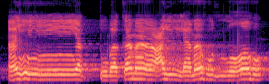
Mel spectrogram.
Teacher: اللہ کلام سے پہلے پیش ہے تو اللہ کلام کو پر پڑھیں گے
